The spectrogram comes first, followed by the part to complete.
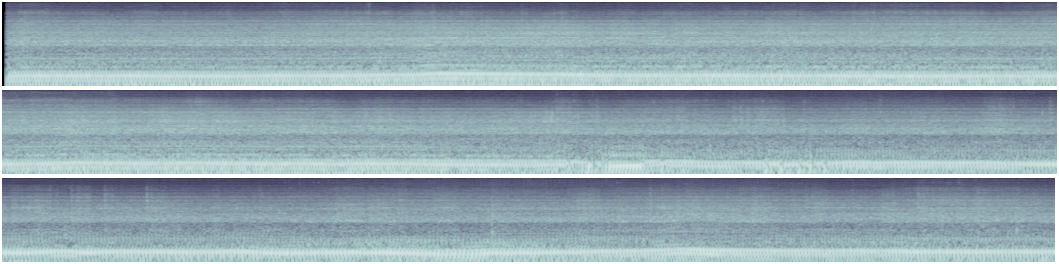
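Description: ATV engine running steadily while riding a dirt trail. It gets louder for a couple of seconds about four seconds in.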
